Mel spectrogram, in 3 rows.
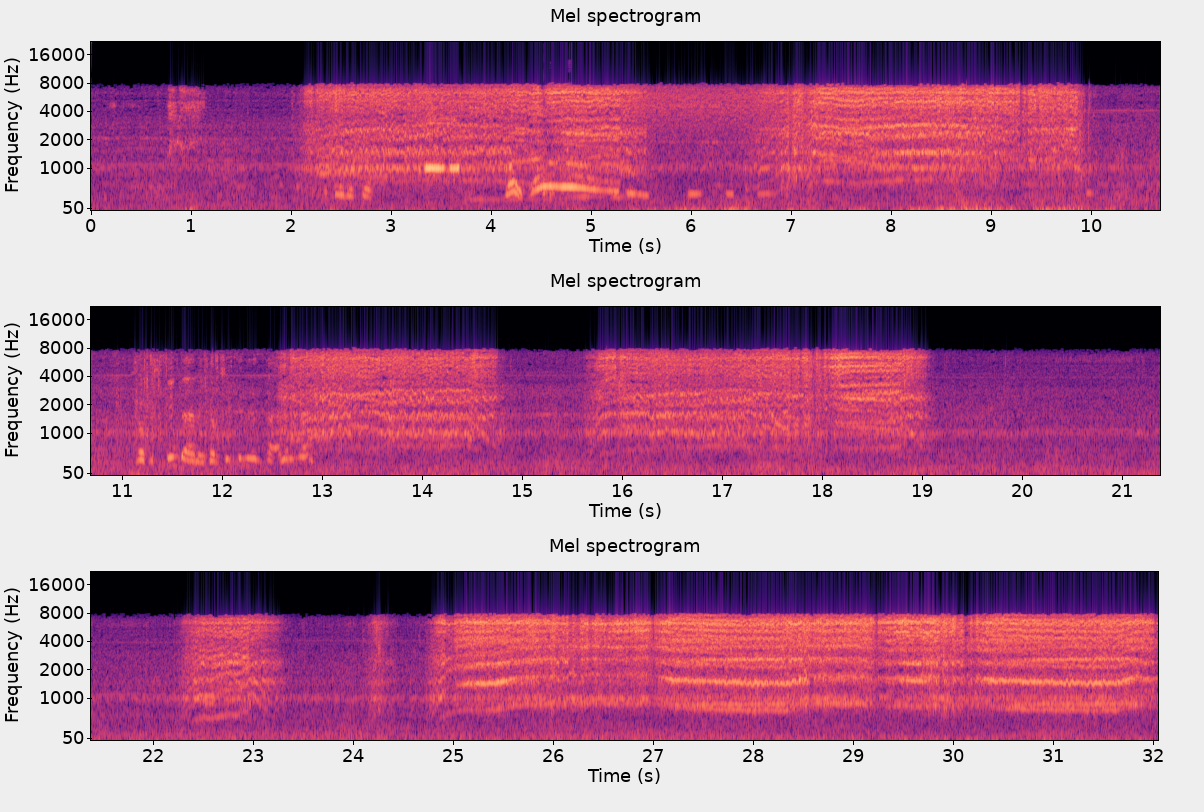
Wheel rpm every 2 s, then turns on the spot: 10, 140, 100, 100, 140, 20, 120, 70, 150, 70, 0, 30, 130, 220, 220, 210.
10-12 14-16 18-20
